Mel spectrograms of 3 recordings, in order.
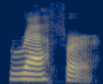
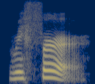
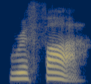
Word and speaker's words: refer: American and British English the stress is on the second syllable not first so it's incorrect to say refer again the second syllable is stressed say it with me refer refer but if you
